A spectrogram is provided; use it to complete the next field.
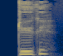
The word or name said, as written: dyk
